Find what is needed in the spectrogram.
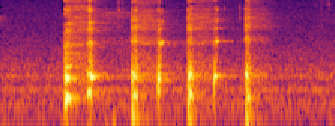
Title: fake coughs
